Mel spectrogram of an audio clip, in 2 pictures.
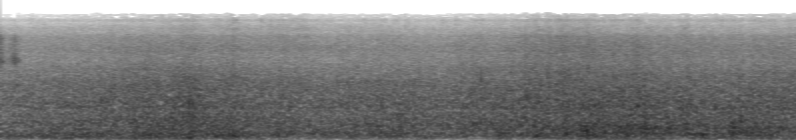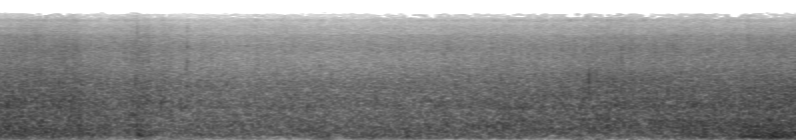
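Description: Sea waves washing over rocks and pouring into a rock pool: a steady rushing wash that swells about three to four seconds in and eases off in the middle.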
